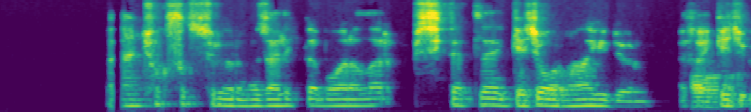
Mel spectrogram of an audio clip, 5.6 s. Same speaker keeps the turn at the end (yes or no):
yes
